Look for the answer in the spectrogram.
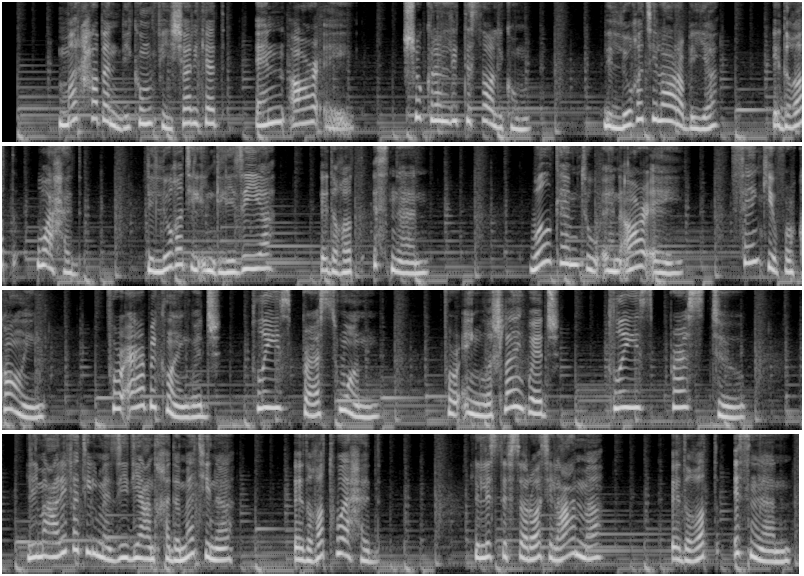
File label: IVR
